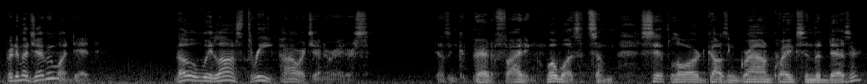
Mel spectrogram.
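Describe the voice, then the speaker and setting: Gravelly older man, earnest idealist. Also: on the low side, wildly swooping pitch, normal speed, fairly bright tone, slight background noise, full character voice. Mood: weary, conversational. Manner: earnest, persuasive. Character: gruff, idealistic retired man turned community volunteer. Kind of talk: video game dialogue.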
